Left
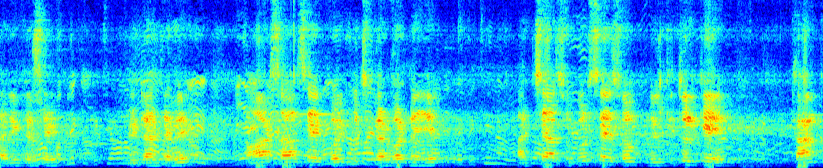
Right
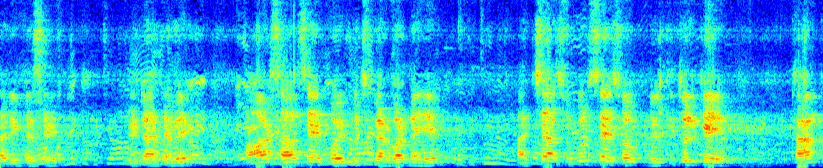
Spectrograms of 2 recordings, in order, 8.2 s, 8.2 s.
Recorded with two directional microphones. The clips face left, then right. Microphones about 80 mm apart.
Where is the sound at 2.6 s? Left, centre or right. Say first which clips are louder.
Right 3 dB; right.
